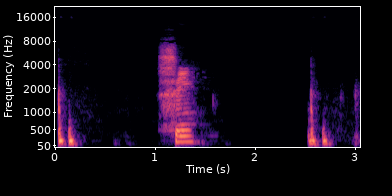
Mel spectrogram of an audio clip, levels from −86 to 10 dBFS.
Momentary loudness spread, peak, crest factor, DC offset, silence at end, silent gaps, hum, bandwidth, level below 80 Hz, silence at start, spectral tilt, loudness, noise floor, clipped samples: 10 LU; -2 dBFS; 20 dB; under 0.1%; 0.3 s; none; none; 7.6 kHz; -56 dBFS; 0.05 s; -5.5 dB/octave; -20 LUFS; under -90 dBFS; under 0.1%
